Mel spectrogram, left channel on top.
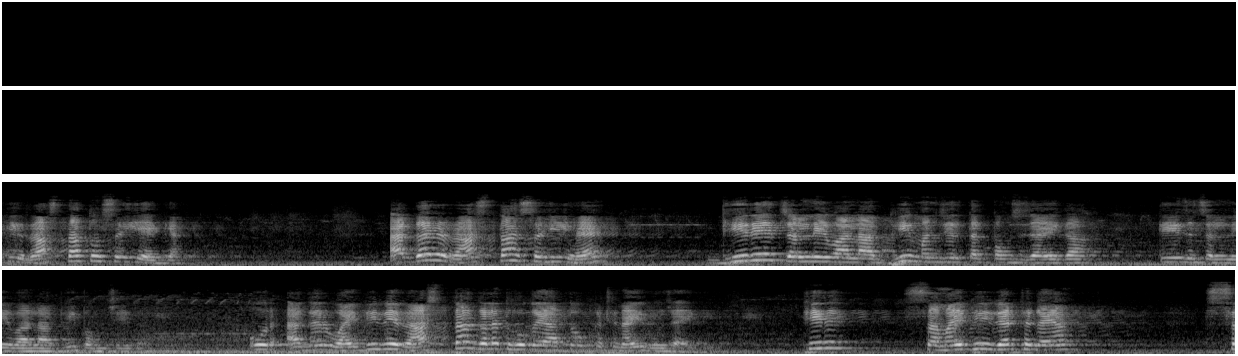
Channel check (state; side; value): silent; left; digital silence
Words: कि रास्ता तो सही है क्या। अगर रास्ता सही है, धीरे चलने वाला भी मंजिल तक पहुंच जाएगा, तेज चलने वाला भी पहुंचेगा। और अगर वायदे वे रास्ता गलत हो गया तो कठिनाई हो जाएगी। फिर समय भी व्यर्थ गया,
